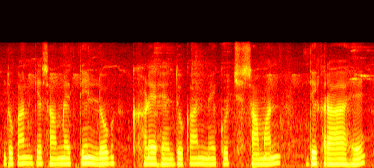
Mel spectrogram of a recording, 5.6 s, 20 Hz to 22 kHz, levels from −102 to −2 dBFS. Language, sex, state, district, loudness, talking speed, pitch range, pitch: Hindi, male, West Bengal, Alipurduar, -19 LUFS, 150 wpm, 125-135 Hz, 130 Hz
